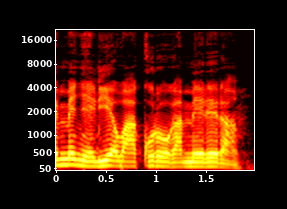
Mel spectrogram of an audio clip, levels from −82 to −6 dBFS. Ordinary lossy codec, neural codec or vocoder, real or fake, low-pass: none; vocoder, 44.1 kHz, 128 mel bands every 512 samples, BigVGAN v2; fake; none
